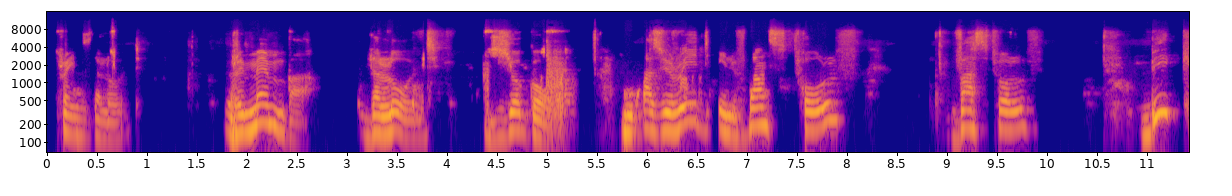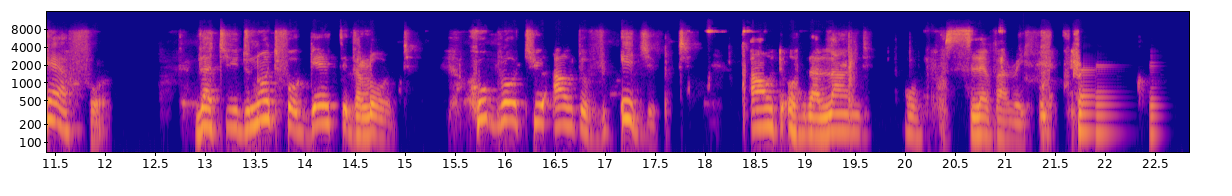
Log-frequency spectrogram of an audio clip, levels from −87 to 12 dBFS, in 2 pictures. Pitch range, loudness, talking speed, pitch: 145-220 Hz, -16 LUFS, 100 wpm, 165 Hz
